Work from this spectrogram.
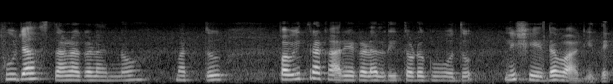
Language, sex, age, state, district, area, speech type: Kannada, female, 45-60, Karnataka, Kolar, urban, spontaneous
